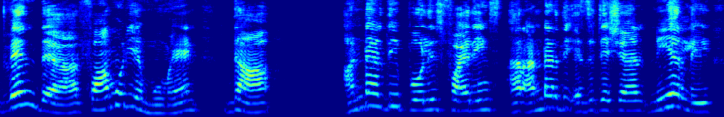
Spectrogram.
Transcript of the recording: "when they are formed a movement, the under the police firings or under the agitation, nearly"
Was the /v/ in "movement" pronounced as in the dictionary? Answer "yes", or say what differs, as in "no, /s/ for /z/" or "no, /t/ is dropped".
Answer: no, /v/ is dropped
